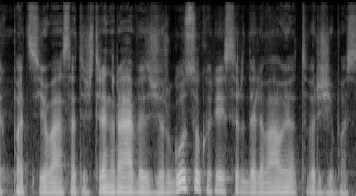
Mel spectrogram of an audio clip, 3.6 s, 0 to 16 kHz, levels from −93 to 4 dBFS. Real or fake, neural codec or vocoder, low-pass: real; none; 14.4 kHz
